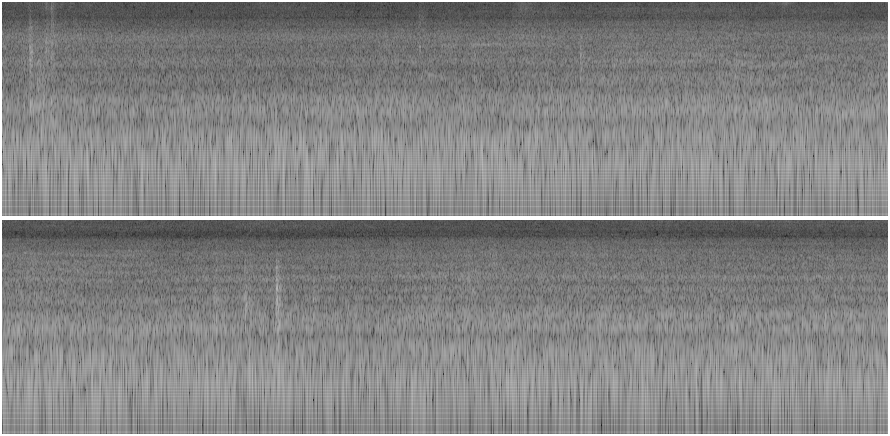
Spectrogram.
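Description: A digger bucket scrapes and thuds into soil.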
